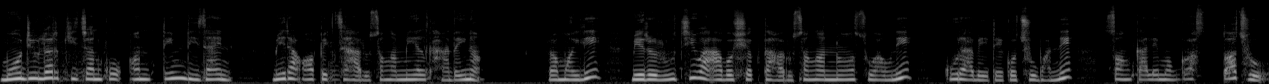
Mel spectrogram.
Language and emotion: Nepali, fearful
